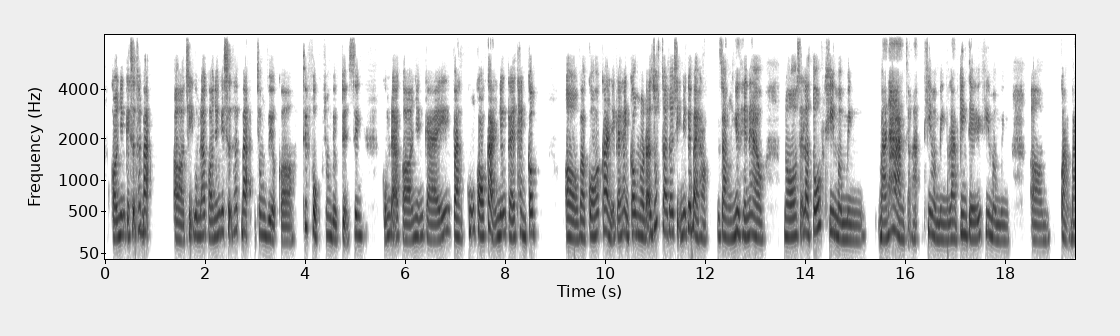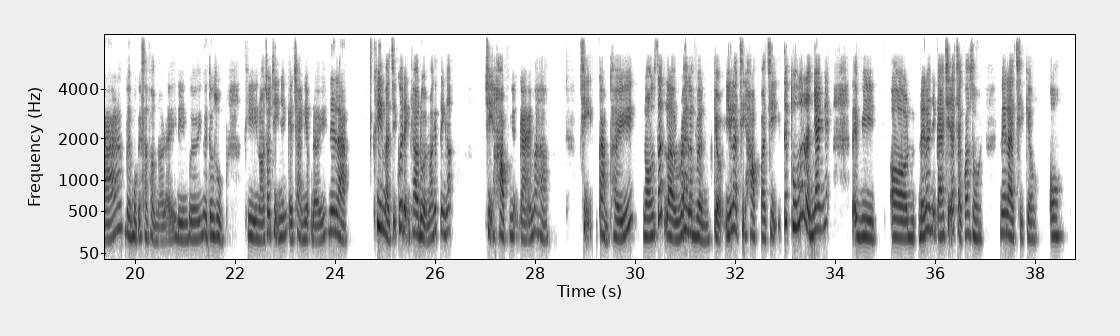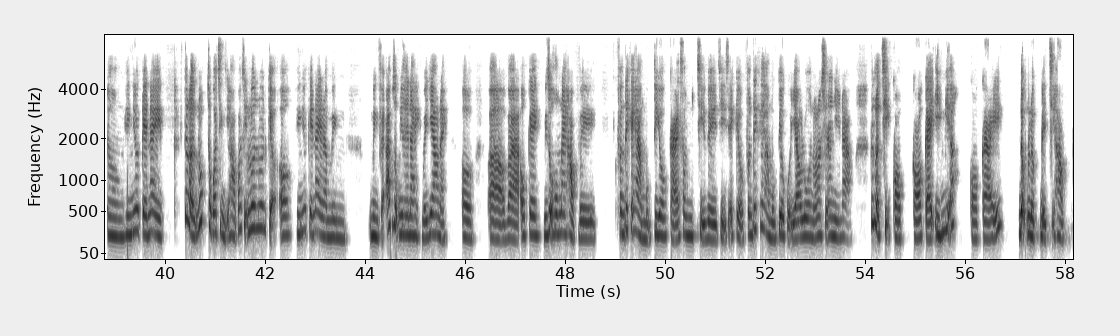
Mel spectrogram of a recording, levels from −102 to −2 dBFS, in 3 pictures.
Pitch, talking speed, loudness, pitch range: 210 Hz, 255 wpm, -27 LUFS, 190-245 Hz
